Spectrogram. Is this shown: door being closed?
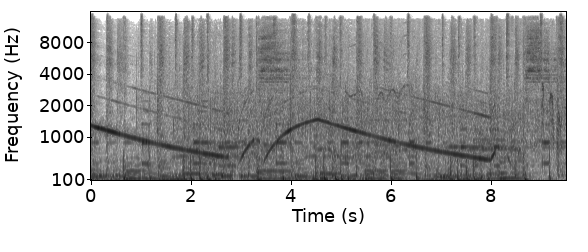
no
